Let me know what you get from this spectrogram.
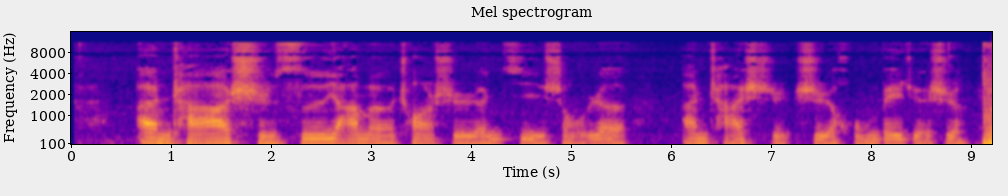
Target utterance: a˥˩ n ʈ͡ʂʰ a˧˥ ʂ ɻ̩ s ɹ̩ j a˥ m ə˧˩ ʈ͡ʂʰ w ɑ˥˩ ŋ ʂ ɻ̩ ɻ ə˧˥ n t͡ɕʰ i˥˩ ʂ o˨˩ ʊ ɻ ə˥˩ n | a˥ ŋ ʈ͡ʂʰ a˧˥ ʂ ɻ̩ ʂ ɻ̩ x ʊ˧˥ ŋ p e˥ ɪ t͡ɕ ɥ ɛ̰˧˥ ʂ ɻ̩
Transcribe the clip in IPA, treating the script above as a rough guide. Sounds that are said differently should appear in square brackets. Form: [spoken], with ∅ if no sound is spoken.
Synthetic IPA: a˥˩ n ʈ͡ʂʰ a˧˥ ʂ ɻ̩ s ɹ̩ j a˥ m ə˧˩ ʈ͡ʂʰ w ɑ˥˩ ŋ ʂ ɻ̩ ɻ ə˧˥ n [t͡ɕ] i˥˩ ʂ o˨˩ ʊ ɻ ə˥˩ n | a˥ [n] ʈ͡ʂʰ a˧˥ ʂ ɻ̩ ʂ ɻ̩ x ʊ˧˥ ŋ p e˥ ɪ t͡ɕ ɥ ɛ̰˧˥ ʂ ɻ̩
